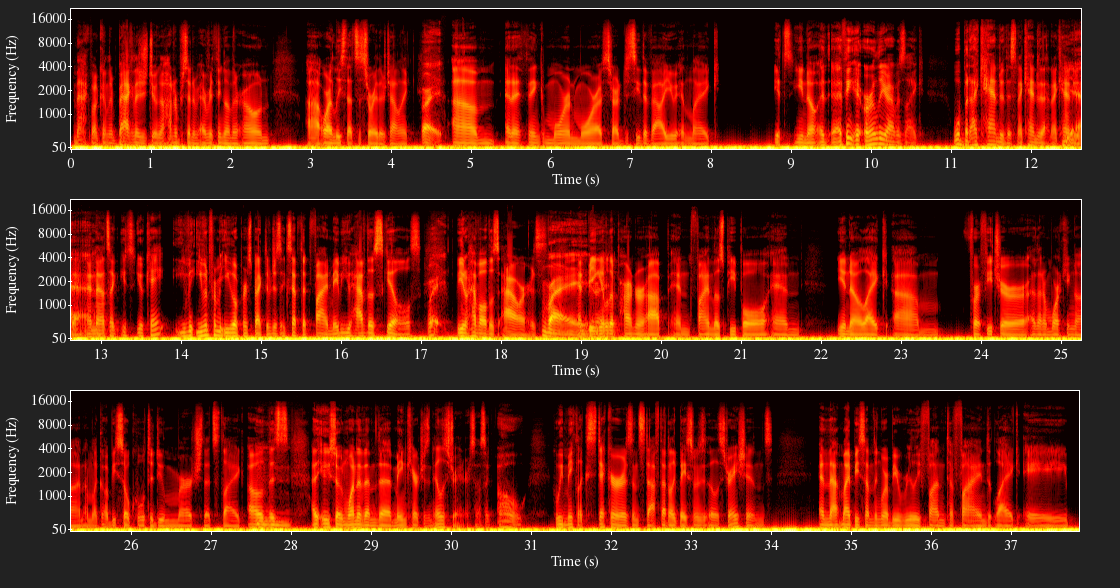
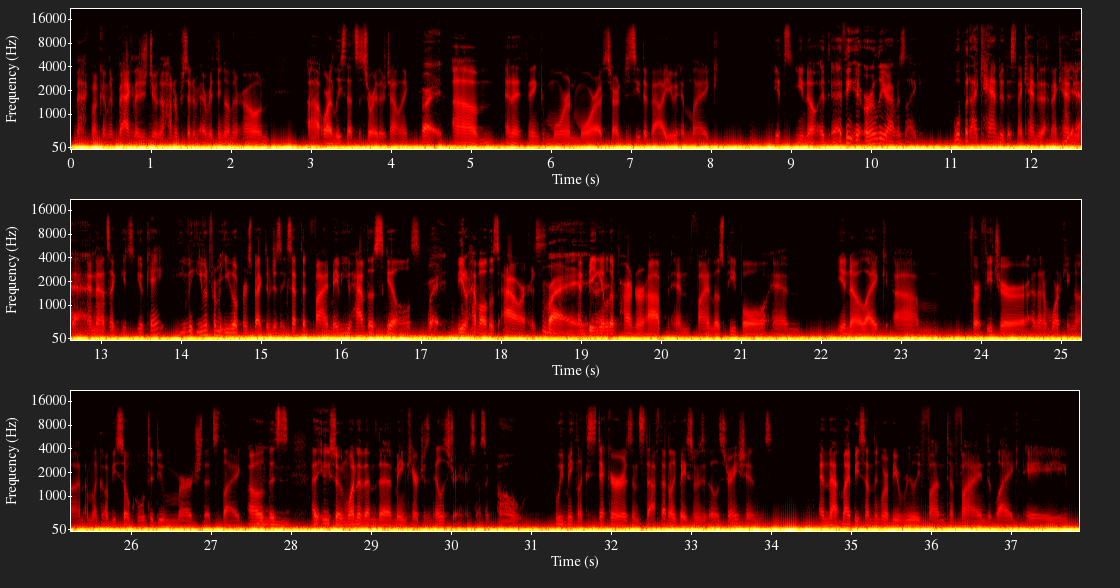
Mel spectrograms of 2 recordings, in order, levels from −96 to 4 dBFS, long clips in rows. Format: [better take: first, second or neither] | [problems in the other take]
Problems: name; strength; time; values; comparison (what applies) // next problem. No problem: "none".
first | low rumble; loud; throughout; 2 dB below the speech; faint in the first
